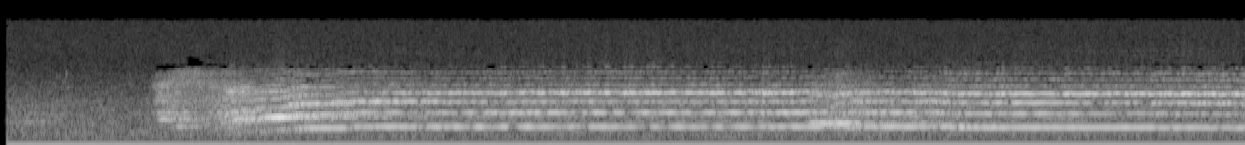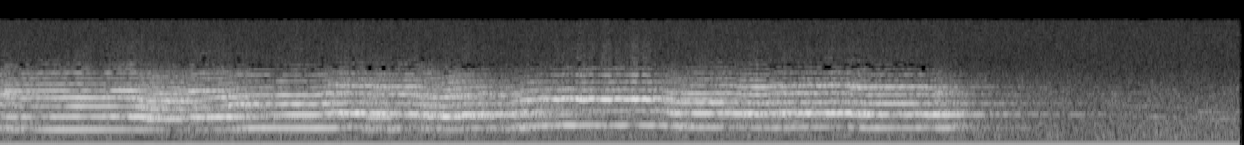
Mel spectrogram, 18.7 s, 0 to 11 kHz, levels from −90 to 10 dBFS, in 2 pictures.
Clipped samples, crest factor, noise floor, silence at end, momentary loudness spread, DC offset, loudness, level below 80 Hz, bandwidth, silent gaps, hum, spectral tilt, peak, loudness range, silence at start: under 0.1%; 16 dB; -40 dBFS; 0 s; 8 LU; 3%; -16 LUFS; -56 dBFS; 7.2 kHz; none; none; -6.5 dB/octave; 0 dBFS; 5 LU; 0.05 s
